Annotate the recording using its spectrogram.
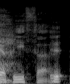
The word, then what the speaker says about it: Ibiza: I think you have to say Ibiza. – It's an Ibiza. – Ibiza. – Yeah. – So you pronounce the Z like a TH.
